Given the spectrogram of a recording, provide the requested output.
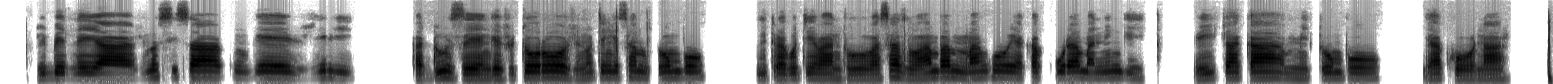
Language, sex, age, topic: Ndau, female, 36-49, health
